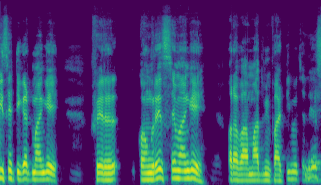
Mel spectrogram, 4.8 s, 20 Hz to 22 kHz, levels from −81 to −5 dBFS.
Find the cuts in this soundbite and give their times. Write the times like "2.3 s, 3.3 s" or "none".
none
